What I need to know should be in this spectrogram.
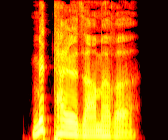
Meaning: inflection of mitteilsam: 1. strong/mixed nominative/accusative feminine singular comparative degree 2. strong nominative/accusative plural comparative degree
- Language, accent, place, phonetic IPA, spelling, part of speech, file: German, Germany, Berlin, [ˈmɪttaɪ̯lˌzaːməʁə], mitteilsamere, adjective, De-mitteilsamere.ogg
